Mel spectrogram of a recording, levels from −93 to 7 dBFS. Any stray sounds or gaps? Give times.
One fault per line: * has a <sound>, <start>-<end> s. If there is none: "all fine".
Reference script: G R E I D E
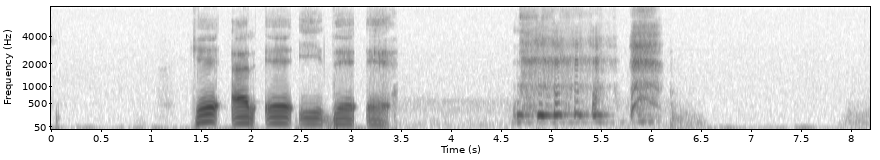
* has a laugh, 4.6-6.2 s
